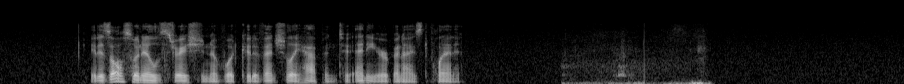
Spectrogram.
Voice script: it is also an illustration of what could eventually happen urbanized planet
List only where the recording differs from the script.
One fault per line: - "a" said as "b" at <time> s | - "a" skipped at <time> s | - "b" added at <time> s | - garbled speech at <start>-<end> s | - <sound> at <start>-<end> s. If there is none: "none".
- "to any" added at 3.4 s
- bark at 5.6-7.2 s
